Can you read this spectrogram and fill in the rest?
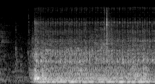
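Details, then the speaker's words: Polytron front-loading washing machine converted from digital to manual control after its original machine burnt out: the motor switches on with a soft thump, runs normally in both directions with a steady, even low hum. "Oke, seperti itu, Teman-teman ya. Nyala ini lah. Ini bisa ke kanan dan ke kiri."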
